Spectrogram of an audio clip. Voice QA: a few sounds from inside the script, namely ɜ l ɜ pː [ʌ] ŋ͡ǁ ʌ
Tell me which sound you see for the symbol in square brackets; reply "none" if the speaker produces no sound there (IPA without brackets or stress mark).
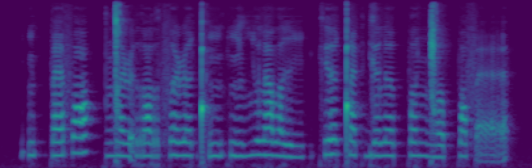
ʌ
